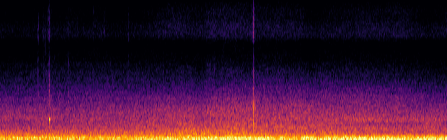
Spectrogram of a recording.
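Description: Rough surf breaking on the beach, a steady low wash of noise with wind buffeting the microphone.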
